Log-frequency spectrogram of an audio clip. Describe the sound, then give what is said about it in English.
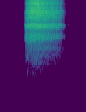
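One long, deep breath, soft and airy, rises sharply, holds for almost a second, then fades, with no voice. “let's just now take a moment to all take a very deep, healing, joyful breath together.”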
